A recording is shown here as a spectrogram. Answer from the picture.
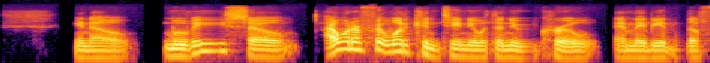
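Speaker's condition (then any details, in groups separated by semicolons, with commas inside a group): No condition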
